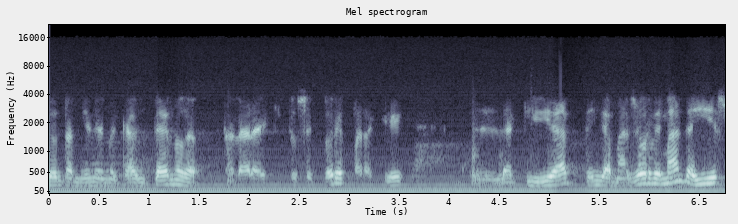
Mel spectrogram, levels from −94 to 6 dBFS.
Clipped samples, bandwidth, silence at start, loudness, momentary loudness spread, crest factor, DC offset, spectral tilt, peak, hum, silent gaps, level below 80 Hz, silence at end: under 0.1%; 13 kHz; 0 s; -16 LUFS; 13 LU; 14 dB; under 0.1%; -7.5 dB/octave; 0 dBFS; 50 Hz at -25 dBFS; none; -28 dBFS; 0 s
